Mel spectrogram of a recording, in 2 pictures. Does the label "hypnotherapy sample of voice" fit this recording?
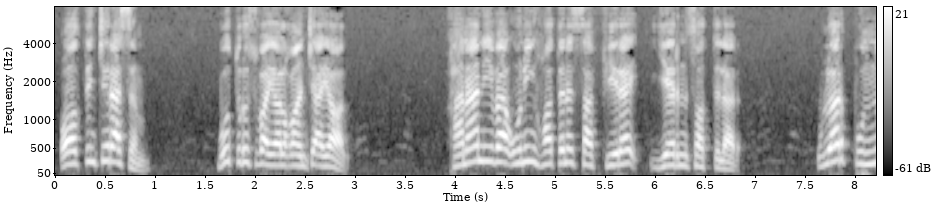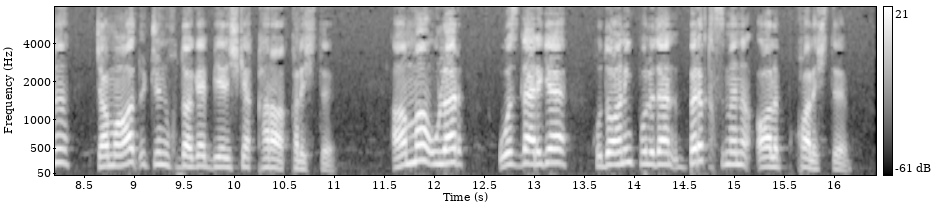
No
